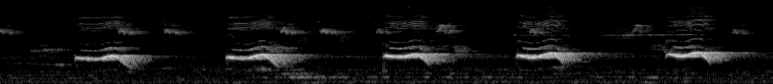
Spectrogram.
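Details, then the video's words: Quail singing in the morning silence: a loud, harmonic note with a drawn, slightly downslurred tail, repeated about every one and a half seconds, five times, over a quiet background. "Subah ki khamoshi Tanhai or quail ka ye song"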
